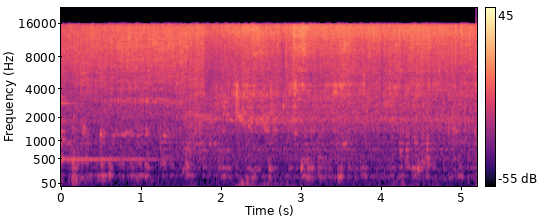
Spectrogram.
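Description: Tap water running over freshly picked zucchini being gently washed in a sink; a steady splashing stream with irregular sloshes and patters as the vegetables move under it, close and continuous, with no talking.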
